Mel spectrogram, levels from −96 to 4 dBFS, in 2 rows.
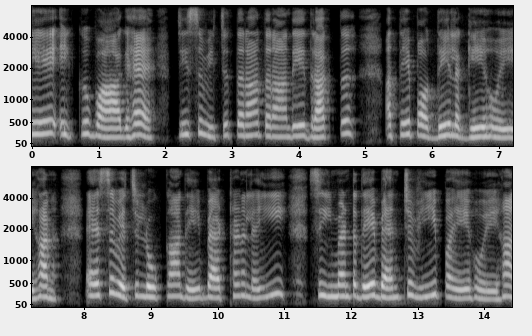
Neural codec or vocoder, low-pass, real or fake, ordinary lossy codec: none; none; real; none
